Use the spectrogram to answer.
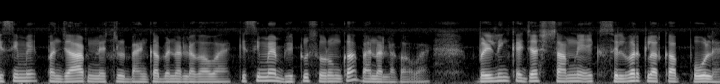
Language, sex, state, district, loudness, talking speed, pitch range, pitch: Hindi, male, Bihar, Patna, -21 LUFS, 240 wpm, 130-155 Hz, 140 Hz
